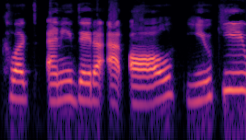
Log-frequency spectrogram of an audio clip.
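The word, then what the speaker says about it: Euki: any data at all Yuki which is spelled e-uk-i I think it's like named after eucalyptus um these that app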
